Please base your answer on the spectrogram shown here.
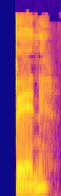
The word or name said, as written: band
